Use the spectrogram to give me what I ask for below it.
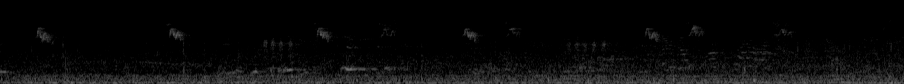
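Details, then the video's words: Green parrots give short, sharp descending squawks, about one per second, some of them paired, over a steady low rumble of wind or traffic. "Green parrots are here again!"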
